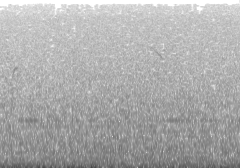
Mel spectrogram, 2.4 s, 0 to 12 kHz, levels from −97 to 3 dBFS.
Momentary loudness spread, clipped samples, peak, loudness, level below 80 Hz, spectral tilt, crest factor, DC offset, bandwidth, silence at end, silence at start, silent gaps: 1 LU; under 0.1%; -24 dBFS; -41 LUFS; -42 dBFS; -5 dB/octave; 14 dB; under 0.1%; 11.5 kHz; 0 s; 0 s; none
